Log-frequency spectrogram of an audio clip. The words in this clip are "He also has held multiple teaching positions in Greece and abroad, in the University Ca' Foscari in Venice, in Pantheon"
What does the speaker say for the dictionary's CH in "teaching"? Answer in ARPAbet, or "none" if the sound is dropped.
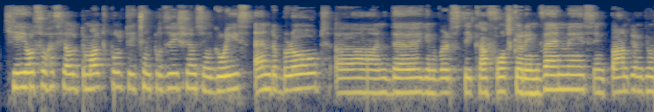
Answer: CH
